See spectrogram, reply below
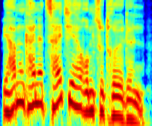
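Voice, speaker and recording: A man doing a worried, hurried boy. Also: fairly high pitch, sing-song, darkish tone, breathy edge, no room sound, studio quality, voice pushed up. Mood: urgent. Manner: urgent, stammering.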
